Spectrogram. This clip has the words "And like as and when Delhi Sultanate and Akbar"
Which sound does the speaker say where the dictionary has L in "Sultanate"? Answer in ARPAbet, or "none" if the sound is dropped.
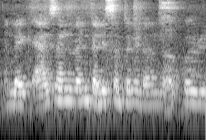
N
